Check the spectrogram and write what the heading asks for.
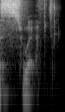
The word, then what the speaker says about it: Swyft: But the big one was just called the Swift. That's spelled SWYFT.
